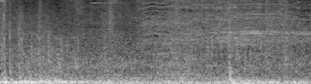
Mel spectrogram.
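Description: A Bombarda explosion spell goes off in a video game, a loud continuous rumbling boom with debris-like crackle and shattering texture sustained throughout, heaviest at the start.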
